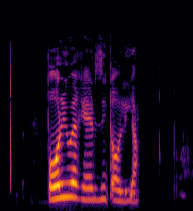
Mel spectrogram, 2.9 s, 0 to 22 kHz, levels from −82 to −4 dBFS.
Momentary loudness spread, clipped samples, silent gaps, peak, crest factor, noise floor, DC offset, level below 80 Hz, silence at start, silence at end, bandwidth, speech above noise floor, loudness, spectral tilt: 17 LU; under 0.1%; none; -4 dBFS; 22 dB; -69 dBFS; under 0.1%; -84 dBFS; 0.75 s; 0.85 s; 11 kHz; 46 dB; -24 LUFS; -4.5 dB/octave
